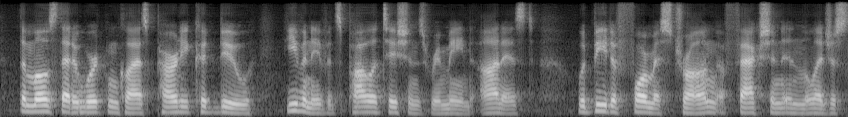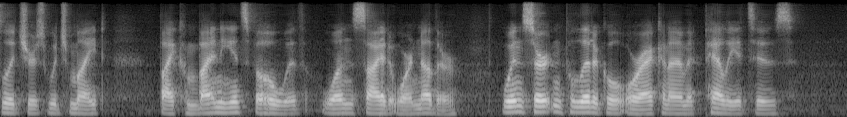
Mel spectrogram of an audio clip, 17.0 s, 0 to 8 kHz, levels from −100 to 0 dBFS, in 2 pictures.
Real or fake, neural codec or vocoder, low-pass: fake; codec, 16 kHz, 0.2 kbps, FocalCodec; 7.2 kHz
